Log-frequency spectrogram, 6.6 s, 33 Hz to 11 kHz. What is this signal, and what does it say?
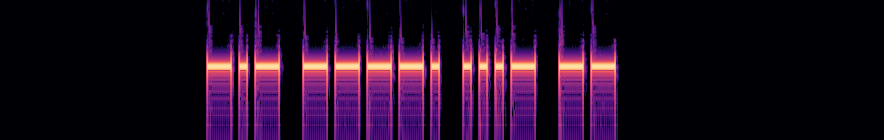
Morse code, heard as a keyed tone, about 21 wpm, 700 Hz. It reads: K9VM
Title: USA Call Signs - 4 Characters - Repeated 3x - 20wpm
